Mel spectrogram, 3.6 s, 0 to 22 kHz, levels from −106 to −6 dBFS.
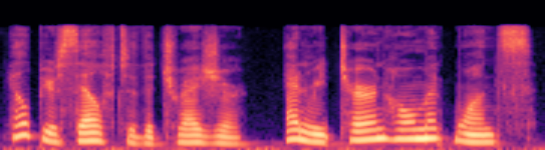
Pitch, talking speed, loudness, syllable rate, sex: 175 Hz, 165 wpm, -19 LUFS, 4.4 syllables/s, female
